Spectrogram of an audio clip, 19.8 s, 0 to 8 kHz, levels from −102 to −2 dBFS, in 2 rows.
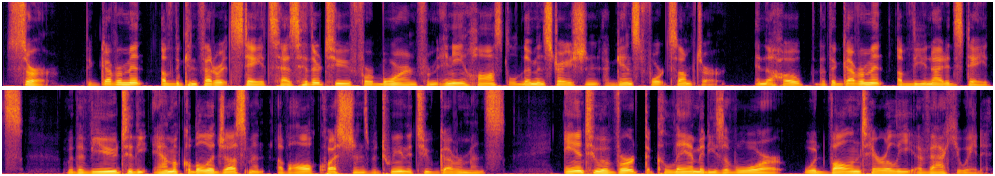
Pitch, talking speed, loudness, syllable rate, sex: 120 Hz, 155 wpm, -19 LUFS, 5.5 syllables/s, male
